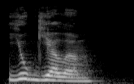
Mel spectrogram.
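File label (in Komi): "югъялӧм", Komi, female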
